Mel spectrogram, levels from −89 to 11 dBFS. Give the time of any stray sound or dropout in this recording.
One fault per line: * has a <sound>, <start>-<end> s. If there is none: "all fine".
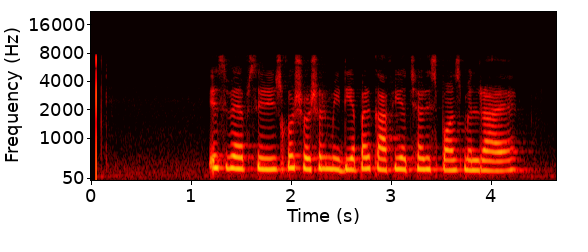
all fine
